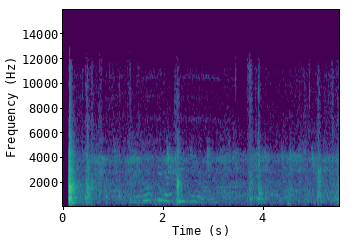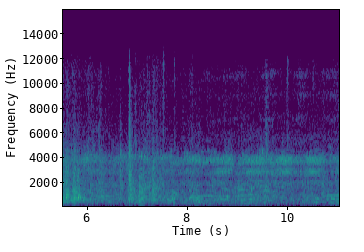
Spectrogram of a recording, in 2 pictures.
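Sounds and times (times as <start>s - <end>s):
faint cooing bird calls: 0.6s - 11.0s.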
